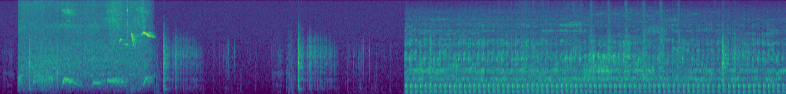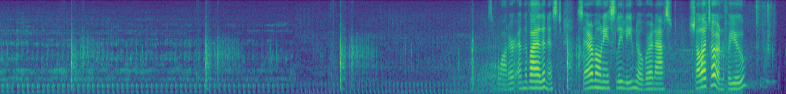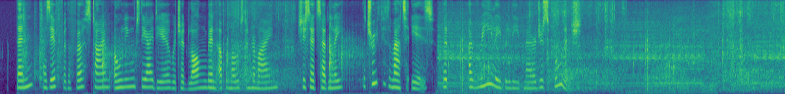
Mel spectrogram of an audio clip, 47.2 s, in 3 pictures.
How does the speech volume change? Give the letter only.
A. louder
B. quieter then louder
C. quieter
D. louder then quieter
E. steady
E.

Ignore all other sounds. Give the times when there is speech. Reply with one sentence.
The speech can be heard from 25.6 to 30.6 s and from 31.8 to 43.0 s.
